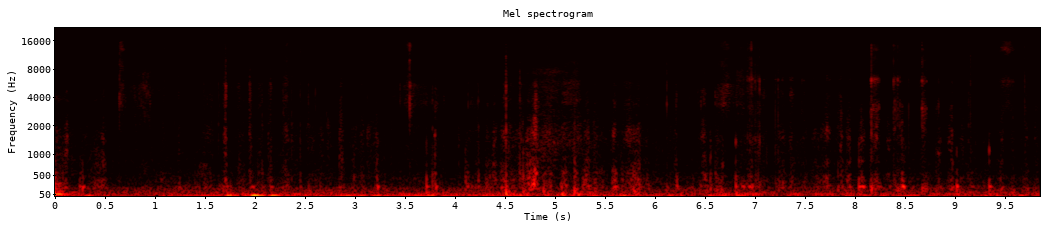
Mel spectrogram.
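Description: A silicone ear on a binaural dummy head microphone, resting in a lap, is scraped with a thin wooden or bamboo ear pick. Quiet, close scratching and soft rubbing continue steadily, with faint brighter ticks over a low, muffled body of sound.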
